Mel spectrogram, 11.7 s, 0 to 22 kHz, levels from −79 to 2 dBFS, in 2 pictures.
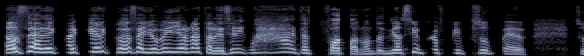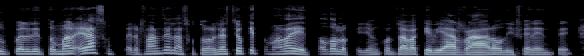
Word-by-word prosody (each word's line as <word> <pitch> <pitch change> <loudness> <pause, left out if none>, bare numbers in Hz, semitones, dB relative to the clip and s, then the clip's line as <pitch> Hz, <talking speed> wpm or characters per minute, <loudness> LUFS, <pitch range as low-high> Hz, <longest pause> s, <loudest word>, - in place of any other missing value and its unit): o 260 +3 +7
sea, 315 -4 +7
de 275 -4 +5
cualquier 300 +6 +2
cosa, 280 +2 +3
yo 260 0 +3
veía 285 +1 +3
un 285 - +1
atardecer, 245 -3 +1
y - - -2
guau, 245 +5 -3
estas 225 -6 -2
fotos, 190 -5 +1
¿no?, 165 - -5
entonces, 195 +2 -6
yo 225 0 +4
siempre 235 -3 -4
fui 225 -1 -7
súper 180 - -6 0.4
súper 165 -1 -3
de 165 0 -2
tomar, 165 +5 0
era 215 +4 +4
súper 150 -6 -12
fan 175 +3 -3
de 215 - -5
las 165 -6 -5
fotografías, 140 +4 -4
yo 190 0 -1
que 205 +2 -3
tomaba 160 +2 -4
de 170 -6 +2
todo 160 +7 -6
lo 150 -4 -4
que 130 - -20
yo 135 - -11
encontraba 145 +1 -2
que 145 -3 -3
veía 135 0 +2
raro, 135 +1 +1
diferente, 65 - -8
185 Hz, 210 wpm, -24 LUFS, 150-245 Hz, 0.4 s, o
